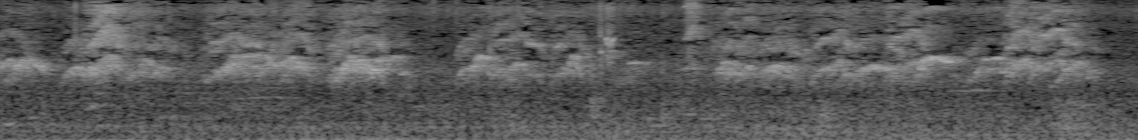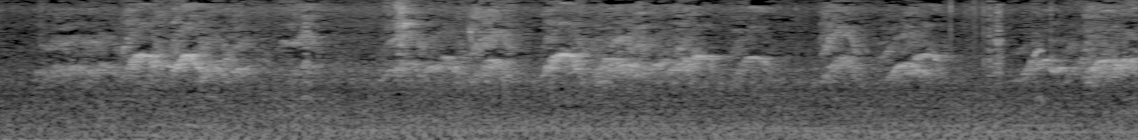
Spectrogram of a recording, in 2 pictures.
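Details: A colony of white Bengalese finches, both males and females, chattering continuously with overlapping high chirps and short buzzy notes, a dense steady twittering with no other clear sounds.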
